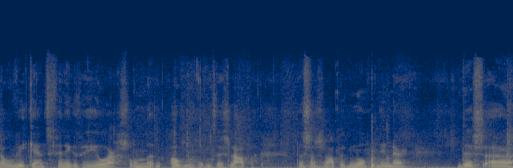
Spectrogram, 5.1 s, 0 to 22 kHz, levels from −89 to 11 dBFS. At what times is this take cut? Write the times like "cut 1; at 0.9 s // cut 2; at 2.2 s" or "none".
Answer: none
